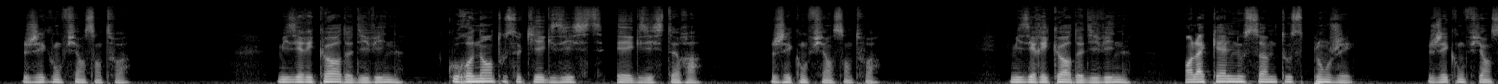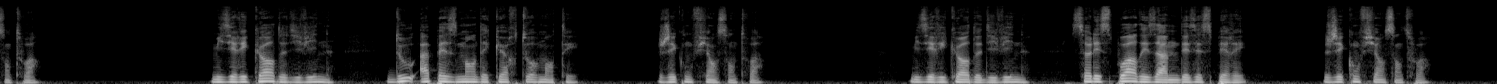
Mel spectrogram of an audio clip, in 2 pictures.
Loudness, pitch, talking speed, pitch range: -24 LUFS, 110 Hz, 100 wpm, 95-115 Hz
